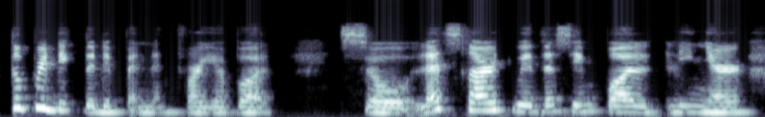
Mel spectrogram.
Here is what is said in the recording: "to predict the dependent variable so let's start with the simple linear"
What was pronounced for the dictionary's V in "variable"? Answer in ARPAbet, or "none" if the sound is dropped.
F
